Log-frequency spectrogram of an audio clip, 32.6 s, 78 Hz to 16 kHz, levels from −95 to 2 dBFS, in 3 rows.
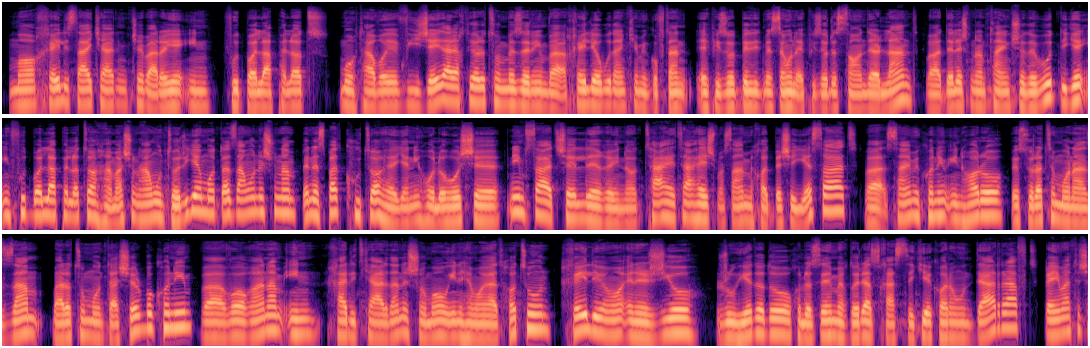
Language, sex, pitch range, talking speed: Persian, male, 115-150 Hz, 175 wpm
